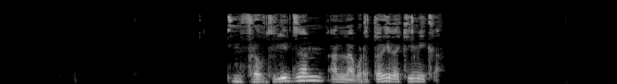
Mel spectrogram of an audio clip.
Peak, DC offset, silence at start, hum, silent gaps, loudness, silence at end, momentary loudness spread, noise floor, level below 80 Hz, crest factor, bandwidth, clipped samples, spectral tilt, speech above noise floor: -2 dBFS; under 0.1%; 2.3 s; none; none; -22 LUFS; 1.75 s; 7 LU; -82 dBFS; -64 dBFS; 24 dB; 11.5 kHz; under 0.1%; -4 dB/octave; 60 dB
